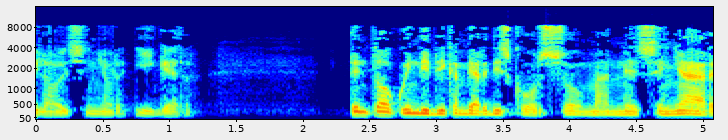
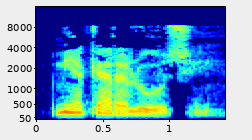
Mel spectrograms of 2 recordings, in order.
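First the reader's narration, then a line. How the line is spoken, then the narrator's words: Mild reproachful tone. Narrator (Italian): disse in tono di blanda riprovazione per l'acume della cugina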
